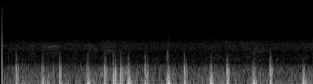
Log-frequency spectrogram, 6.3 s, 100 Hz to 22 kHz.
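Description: Low, dull thumping heartbeat at roughly 70 beats a minute, in paired beats, with a soft hum underneath.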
